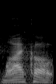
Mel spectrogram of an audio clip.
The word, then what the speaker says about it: Micah: Different angle than the other time when I was with the main man Victor.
